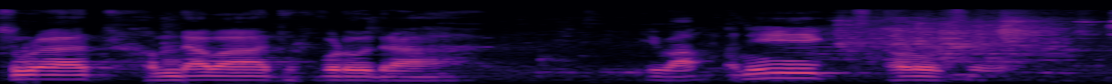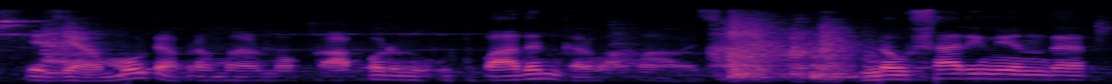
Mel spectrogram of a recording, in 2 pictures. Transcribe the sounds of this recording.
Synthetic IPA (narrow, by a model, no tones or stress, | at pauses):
suɾət̪əmd̪aʋad̪ʋəɽod̪ɾa | eʋaənekst̪ʰəɭ̃ot͡ʃʰeked͡ʒjã̰moʈapɾəmaɳmãka̰pəɽnũʔʊt̪pad̪ənkəɾʋa̰mã̰a̰ʋet͡ʃʰḛnəʋsaɾiniənd̪əɾ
